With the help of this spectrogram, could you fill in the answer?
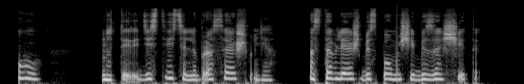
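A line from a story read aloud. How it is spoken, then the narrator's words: Sobbing. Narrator (Russian): рыдая, проговорила она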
